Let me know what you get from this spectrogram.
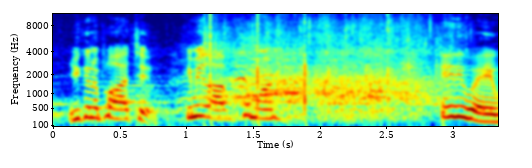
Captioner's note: audience clapping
